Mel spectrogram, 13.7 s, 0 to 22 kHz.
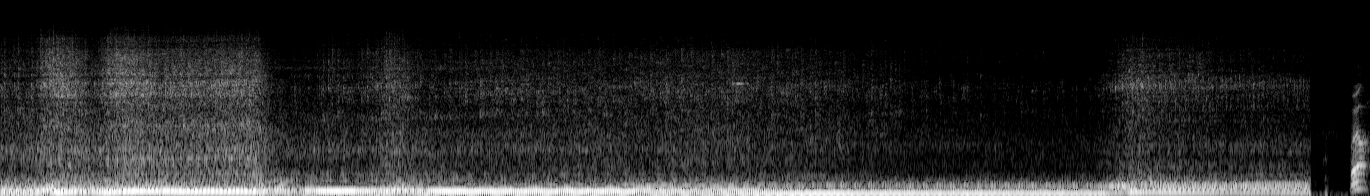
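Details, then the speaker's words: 1974 International pickup, first start with newly modified exhaust (muffler cut off, pipe added): deep, steady burbling idle with an even loping beat, no misses or knocks, then a clean shutoff; healthy running. "doesn't sound horrible over but she shuts this spring is still a little high up in the back so we might have to adjust him a little bit down"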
